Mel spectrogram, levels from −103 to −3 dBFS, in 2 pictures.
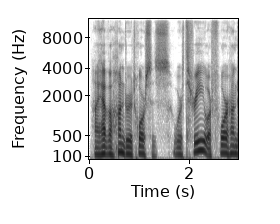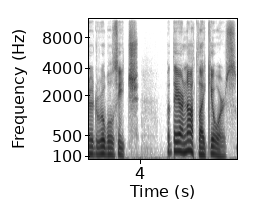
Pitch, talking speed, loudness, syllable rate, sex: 135 Hz, 180 wpm, -21 LUFS, 4.5 syllables/s, male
